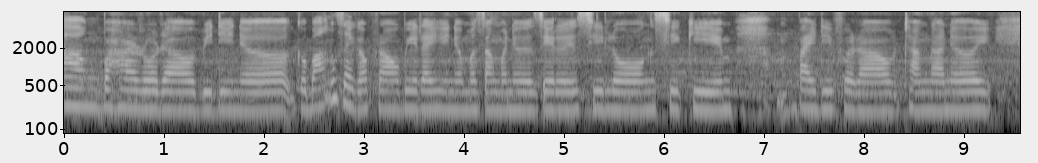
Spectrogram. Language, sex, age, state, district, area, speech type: Bodo, female, 18-30, Assam, Chirang, rural, spontaneous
